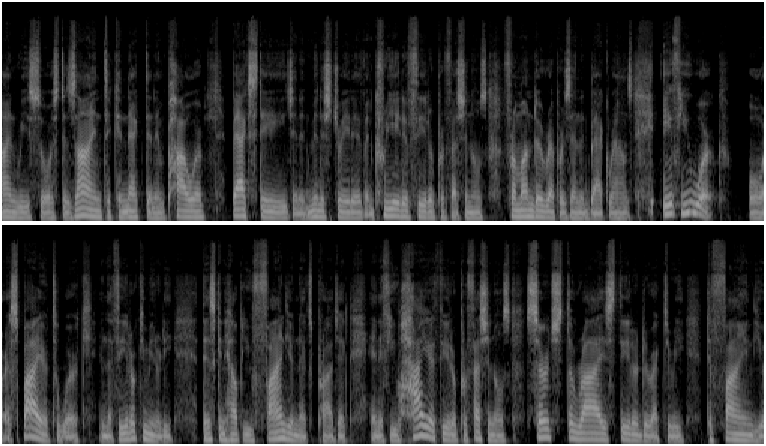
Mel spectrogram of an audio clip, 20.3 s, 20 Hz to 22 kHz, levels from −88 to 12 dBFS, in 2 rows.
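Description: Nothing in the speech stood out as a technical problem on listening.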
